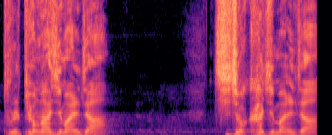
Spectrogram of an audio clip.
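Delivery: loud, high congregational call; call to repeat. Shown as a demonstration. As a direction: lead the congregation in a loud shout. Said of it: "우리 한번 따라하겠습니다".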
